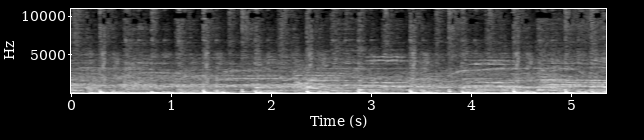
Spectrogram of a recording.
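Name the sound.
crowd applauding and cheering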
